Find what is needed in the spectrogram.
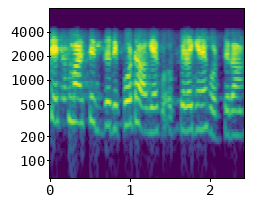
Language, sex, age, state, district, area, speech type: Kannada, female, 18-30, Karnataka, Chamarajanagar, rural, conversation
